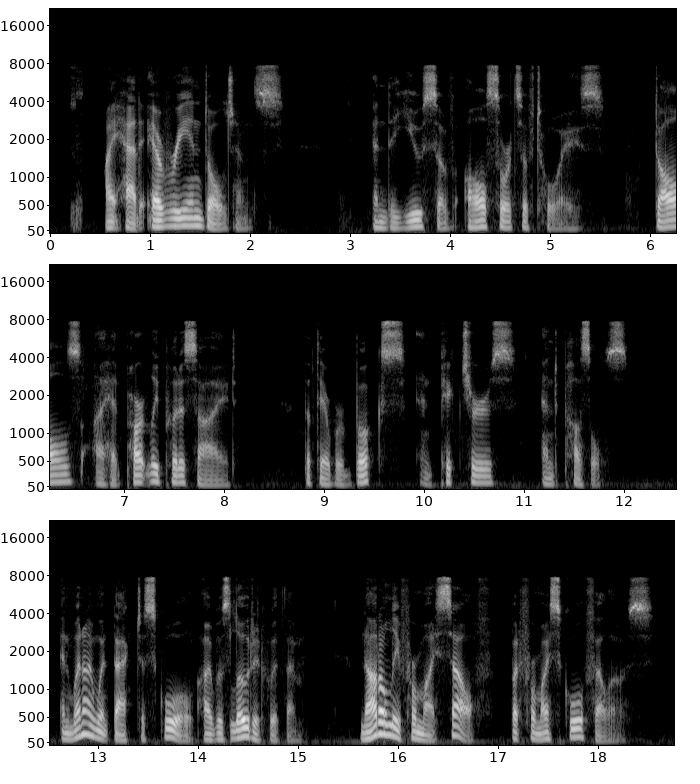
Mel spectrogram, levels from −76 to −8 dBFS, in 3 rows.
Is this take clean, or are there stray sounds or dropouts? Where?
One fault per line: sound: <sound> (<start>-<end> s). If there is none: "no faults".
sound: laugh (0.2-0.3 s)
